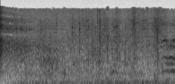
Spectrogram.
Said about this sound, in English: The Marines and Afghans take cover, crouching behind mounds of dirt. They return fire.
